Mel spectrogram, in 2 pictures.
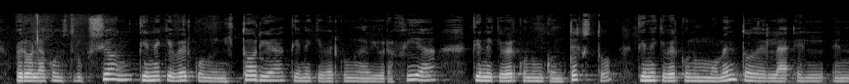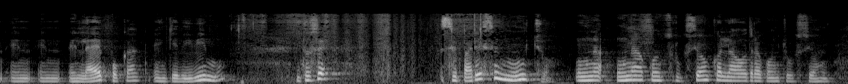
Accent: Chile; yo soy chilena, eh, estudié hace mucho tiempo en Chile teatro

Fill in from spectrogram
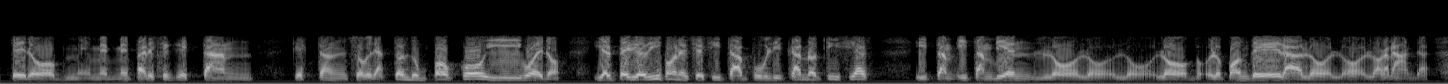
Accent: Avellaneda, Buenos Aires Province, Argentina; yo fui diputado por la provincia de Buenos Aires porque nací en el Doc Sur partido de Avellaneda

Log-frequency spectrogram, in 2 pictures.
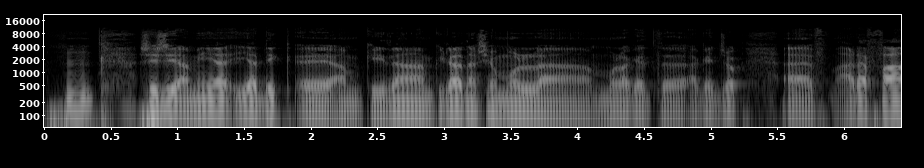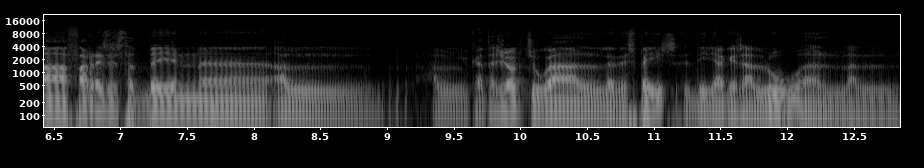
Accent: Catalonia, Spain; sóc ben català

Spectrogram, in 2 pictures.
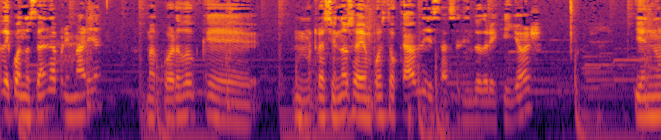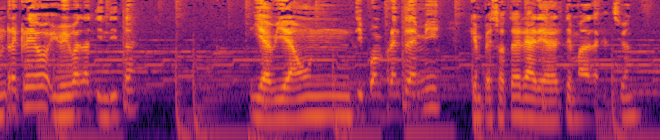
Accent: Mexico; como mexicanos

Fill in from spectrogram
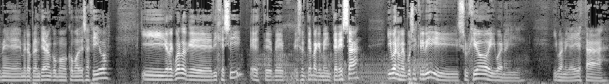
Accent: Artigas, Uruguay; soy el uruguayo, nacido en Artigas

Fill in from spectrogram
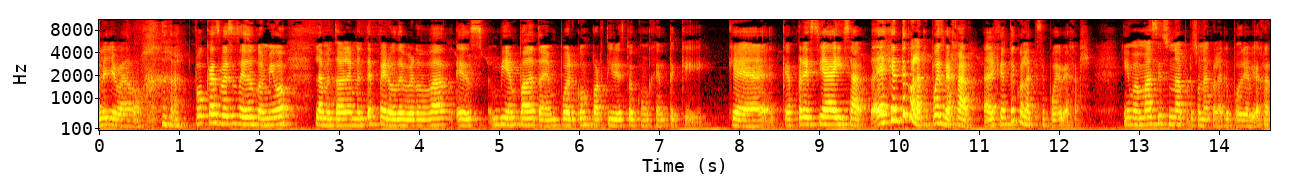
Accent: Mexico; aquí en México a los que yo no me metería ni siquiera siendo mexicana

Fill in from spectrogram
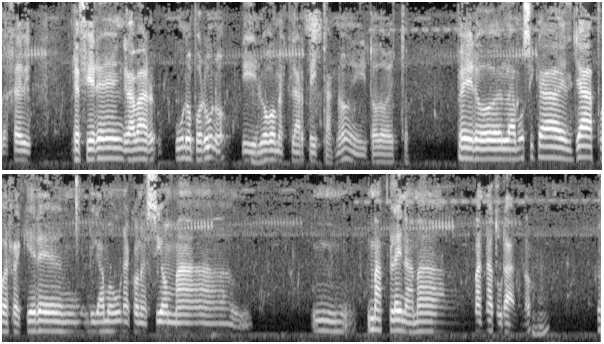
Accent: Granada, Andalusia, Spain; accent: granadino; also born or lived in Badajoz; soy nacido allí en Badajoz, pero pero criado aquí en Granada

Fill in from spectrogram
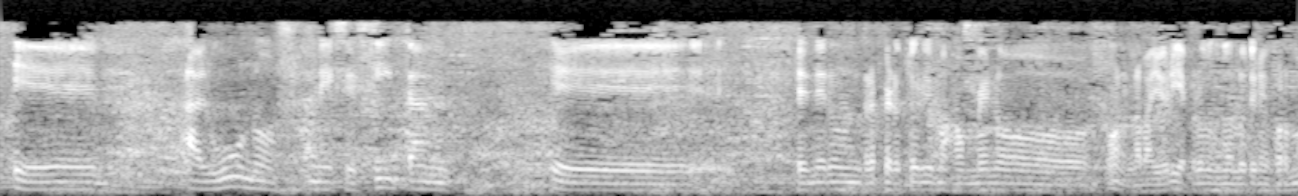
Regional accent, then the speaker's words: Ecuador; now in Andalusia, Spain; estoy a gusto en Andalucía y no, soy ecuatoriano de pura cepa, sí.

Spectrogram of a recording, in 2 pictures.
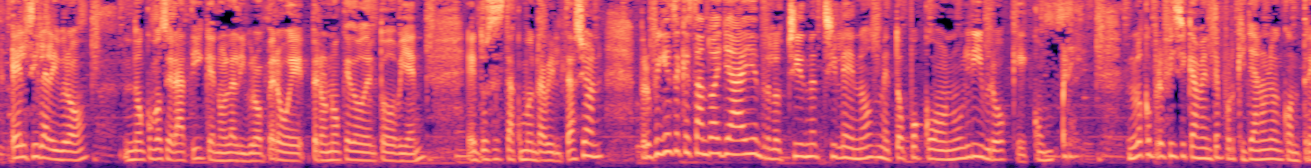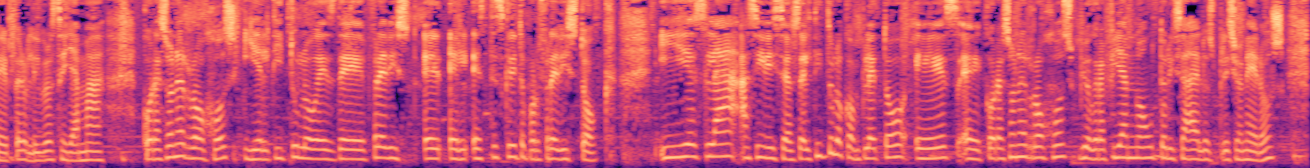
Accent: Mexico; para nosotros los mexicanos

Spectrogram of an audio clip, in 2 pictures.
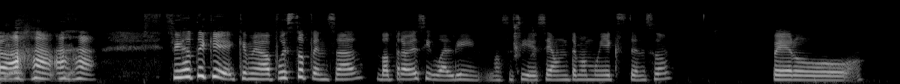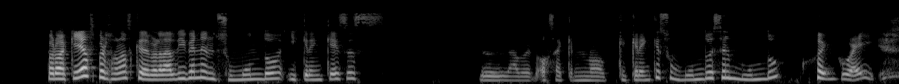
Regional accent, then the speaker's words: Mexico; sí somos bastante creativos, la verdad, para ser mexicanos

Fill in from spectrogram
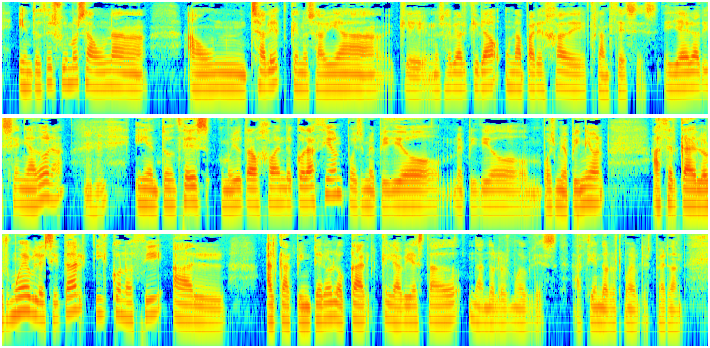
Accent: northern Palencia, Castile and León, Spain; yo soy palentina, del norte de Palencia, donde nieva, donde hay mucha montaña

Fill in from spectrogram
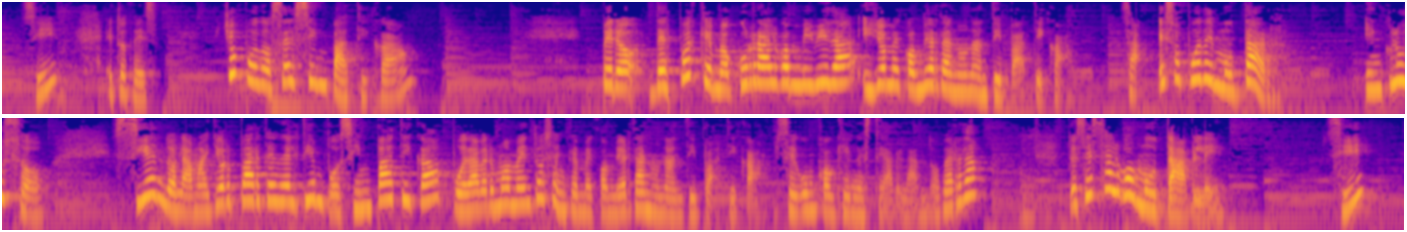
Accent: Paris, Île-de-France, France; now in Spain; yo nací en París, en Francia

